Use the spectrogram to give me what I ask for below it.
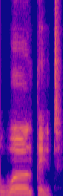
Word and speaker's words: wanted: O e, ele só vai ser pronunciado, tá legal? Ó, esse e, aqui eu falo wanted. Pronuncio tudo. Wanted. Pronuncio o som do T de tatu, pronuncio o som do E. Então, o seu verbo ele terminou com T de tatu, e aí você pronuncia bonitinho o ED. Wanted. Nada de ed, hein? Não é wanted. Wanted. Som de E, não de E, tá?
